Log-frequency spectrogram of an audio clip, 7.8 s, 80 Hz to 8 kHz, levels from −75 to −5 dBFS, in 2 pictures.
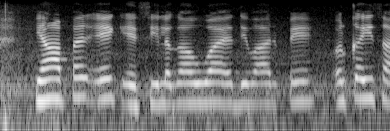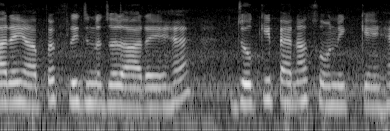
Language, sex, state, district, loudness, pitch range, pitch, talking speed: Hindi, female, Haryana, Jhajjar, -19 LUFS, 205-235 Hz, 215 Hz, 185 wpm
